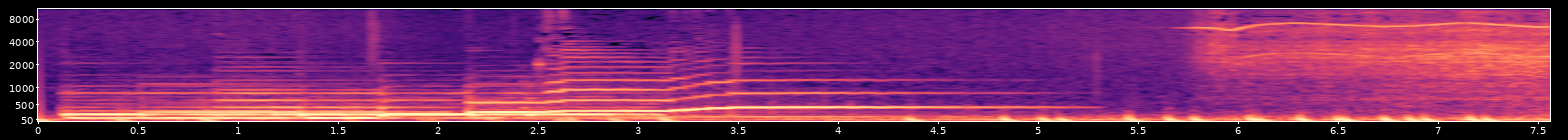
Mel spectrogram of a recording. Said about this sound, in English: I'm drilling out the old filling now. Just a little more. Can you feel that?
